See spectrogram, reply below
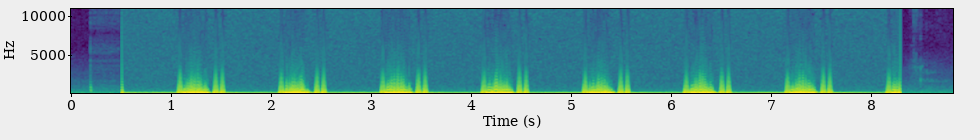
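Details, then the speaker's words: Lecture auscultation example, atrial septal defect heard at left upper sternal border: regular heartbeat near 60 a minute with a soft whooshing systolic ejection murmur from increased pulmonary valve flow, like mild pulmonary stenosis, and wide fixed split second sound. "This is a very typical auscultation findings in ASD. You can hear the systolic ejection murmur at left upper sternal border, and also wide fixed splitting of a second sound."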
